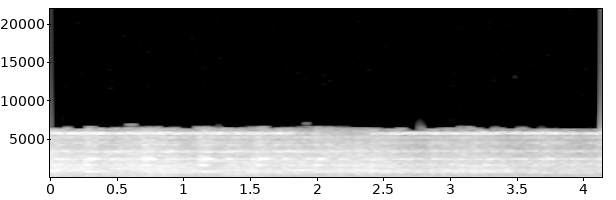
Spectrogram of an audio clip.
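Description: Electronic dance music from a techno DJ set in a noisy passage: a dense, steady hiss-like wash with several held high tones and no clear beat.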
